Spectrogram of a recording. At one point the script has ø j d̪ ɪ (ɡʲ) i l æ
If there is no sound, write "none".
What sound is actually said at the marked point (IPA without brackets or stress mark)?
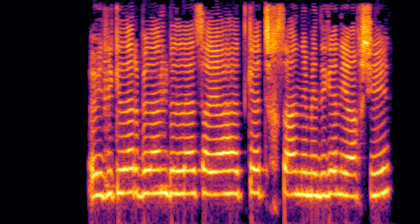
kʲ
